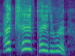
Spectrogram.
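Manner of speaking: high, pleading damsel voice; damsel in distress. Acted. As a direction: wail like a helpless silent-film heroine.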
